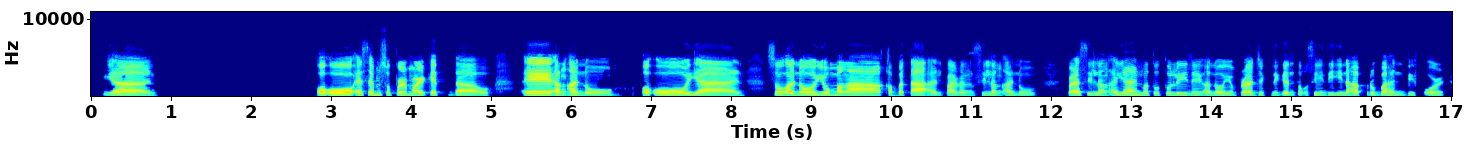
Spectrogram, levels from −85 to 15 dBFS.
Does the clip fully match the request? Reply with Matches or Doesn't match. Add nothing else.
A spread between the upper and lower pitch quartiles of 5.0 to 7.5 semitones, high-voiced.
Doesn't match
